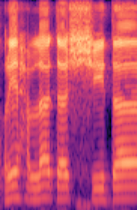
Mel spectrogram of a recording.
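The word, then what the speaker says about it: رحلة الشتاء: Cara membacanya, alif dan lamnya tertulis tapi tidak dibaca. Maka kita langsung rihlatash shita'i.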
